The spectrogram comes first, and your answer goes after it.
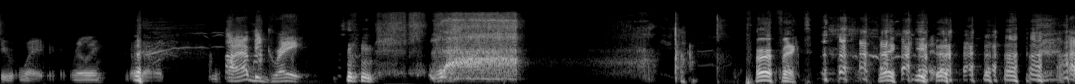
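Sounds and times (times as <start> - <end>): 
speech: 0.0 - 5.2, 7.6 - 10.7
laughter: 1.3 - 2.8, 8.1 - 10.7
metal vocalist scream: 4.3 - 5.4.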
